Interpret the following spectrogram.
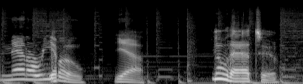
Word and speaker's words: NaNoWriMo: the internet which I'm very familiar with this nanowrimo which is how it's pronounced yeah National novel writing month I was called nanowrimo yeah I know that too do you have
